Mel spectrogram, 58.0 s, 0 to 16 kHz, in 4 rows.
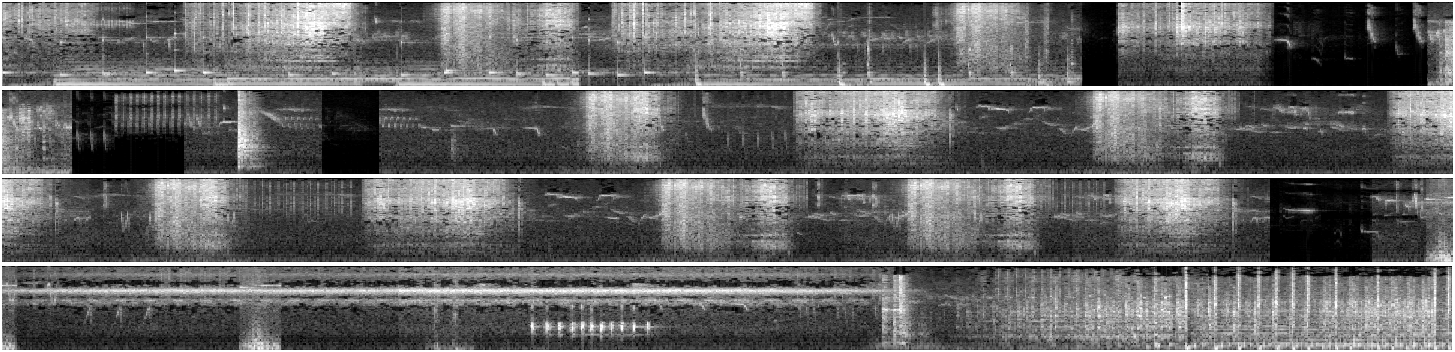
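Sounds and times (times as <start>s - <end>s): wheat grains rattling into bucket: 11.2s - 12.6s.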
